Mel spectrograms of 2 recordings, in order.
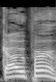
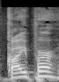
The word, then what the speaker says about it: Kuiper: Amazon wil dat trouwens gaan doen met het altijd Nederlands interessant klinkende Project Kuiper, of Kuiper, hoe je het ook op zijn Amerikaans wordt uitspreken.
